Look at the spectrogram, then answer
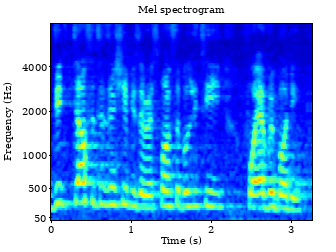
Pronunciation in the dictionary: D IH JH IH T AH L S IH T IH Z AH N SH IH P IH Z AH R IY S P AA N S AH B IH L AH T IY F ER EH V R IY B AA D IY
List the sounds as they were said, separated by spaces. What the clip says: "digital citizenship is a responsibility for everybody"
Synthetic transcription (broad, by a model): D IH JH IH T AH L S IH T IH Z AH N SH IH P IH Z AH R IY S P AA N S AH B IH L AH T IY F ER EH V R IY B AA D IY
